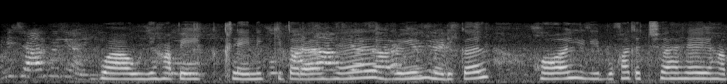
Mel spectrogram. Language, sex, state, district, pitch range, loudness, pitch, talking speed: Hindi, female, Bihar, Kishanganj, 255-285 Hz, -15 LUFS, 270 Hz, 140 wpm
